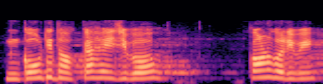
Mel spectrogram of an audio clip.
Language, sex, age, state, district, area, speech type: Odia, female, 18-30, Odisha, Dhenkanal, rural, spontaneous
